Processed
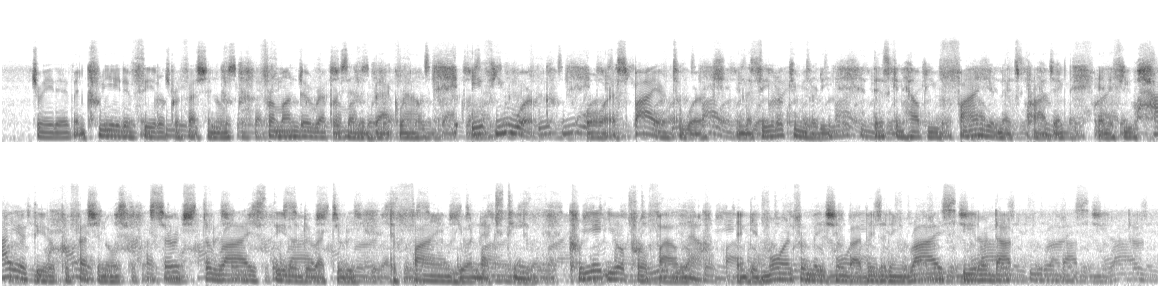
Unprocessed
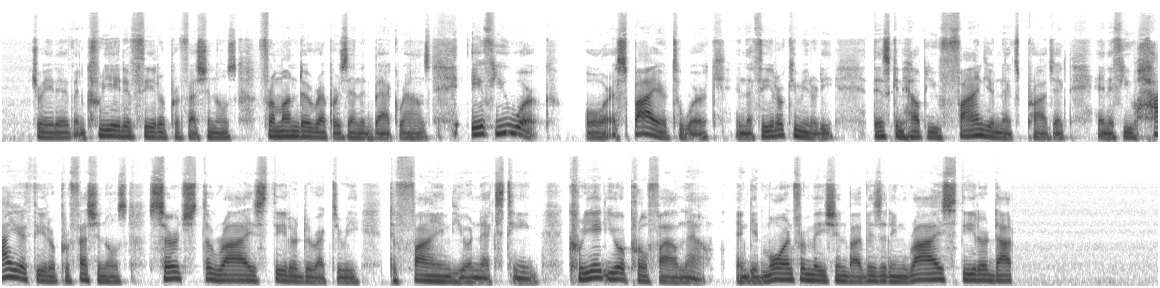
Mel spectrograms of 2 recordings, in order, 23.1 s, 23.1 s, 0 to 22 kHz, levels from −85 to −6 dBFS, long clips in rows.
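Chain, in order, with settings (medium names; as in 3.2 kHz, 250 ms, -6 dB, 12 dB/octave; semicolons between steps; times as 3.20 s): compression, threshold -31 dBFS, peak gain reduction 11 dB; four-pole ladder low-pass 3.6 kHz, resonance 70%; echo whose repeats swap between lows and highs 665 ms, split 1.1 kHz, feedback 75%, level -6.5 dB; trim +6 dB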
